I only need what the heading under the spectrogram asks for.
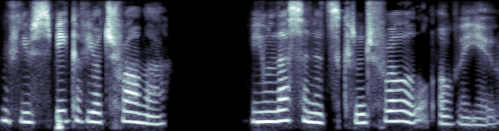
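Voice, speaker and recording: A put-on character voice, female-sounding and fairly high-pitched for a woman, speaks at a fairly slow pace in a calm, gentle tone. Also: quiet background. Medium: audio drama. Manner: calm, measured, gentle.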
